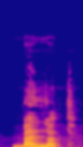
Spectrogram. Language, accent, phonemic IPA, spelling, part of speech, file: French, Canada, /ba.lɔt/, ballottes, verb, LL-Q150 (fra)-ballottes.wav
- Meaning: second-person singular present indicative/subjunctive of ballotter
